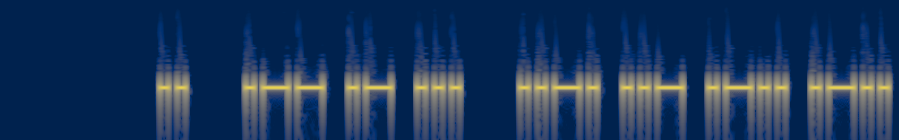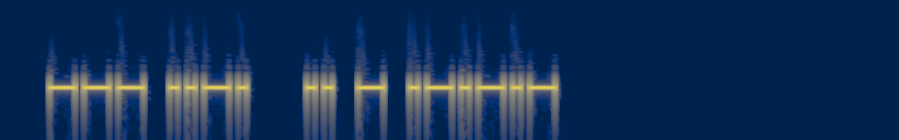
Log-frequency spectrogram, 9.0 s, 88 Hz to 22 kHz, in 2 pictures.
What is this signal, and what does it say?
Morse code, heard as a keyed tone, about 27 wpm, 700 Hz. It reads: I WAS FULL OF IT.
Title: Sentences from Top 1000 Words - Review Part 3 - 28wpm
